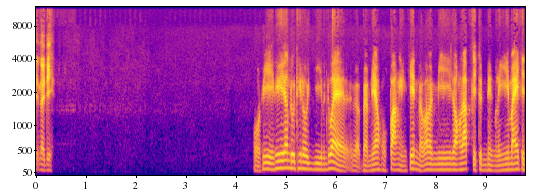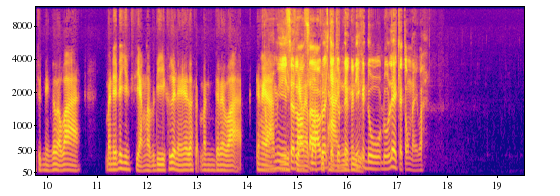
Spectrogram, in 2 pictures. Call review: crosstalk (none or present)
present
